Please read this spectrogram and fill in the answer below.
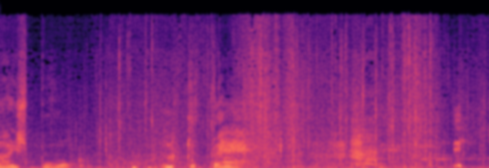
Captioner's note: laughs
